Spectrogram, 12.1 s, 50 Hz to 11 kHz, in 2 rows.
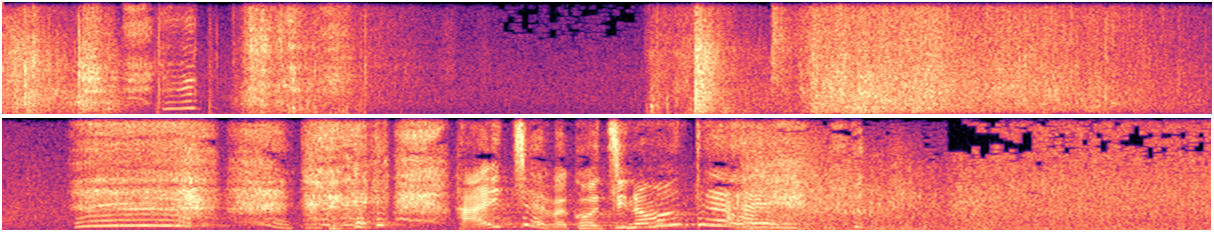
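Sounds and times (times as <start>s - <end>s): bath water splashing: 3.9s - 6.2s.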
